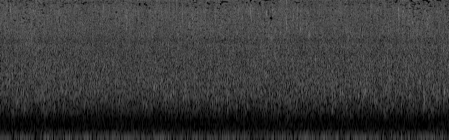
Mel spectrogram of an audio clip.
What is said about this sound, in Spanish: Cuando llegas ahí, ves frente a ti una enorme cascada.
